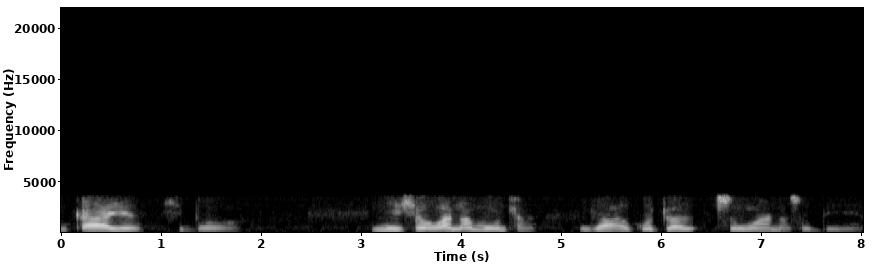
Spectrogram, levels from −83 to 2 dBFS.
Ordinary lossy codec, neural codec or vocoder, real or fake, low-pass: none; none; real; 3.6 kHz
